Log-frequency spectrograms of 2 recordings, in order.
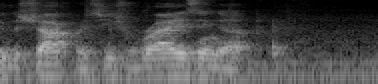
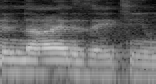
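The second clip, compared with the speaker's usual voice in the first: usual speaking voice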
